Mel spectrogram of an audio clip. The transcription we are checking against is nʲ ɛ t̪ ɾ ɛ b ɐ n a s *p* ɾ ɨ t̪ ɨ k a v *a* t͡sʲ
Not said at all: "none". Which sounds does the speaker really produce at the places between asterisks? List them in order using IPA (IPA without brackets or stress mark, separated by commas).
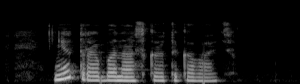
k, a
